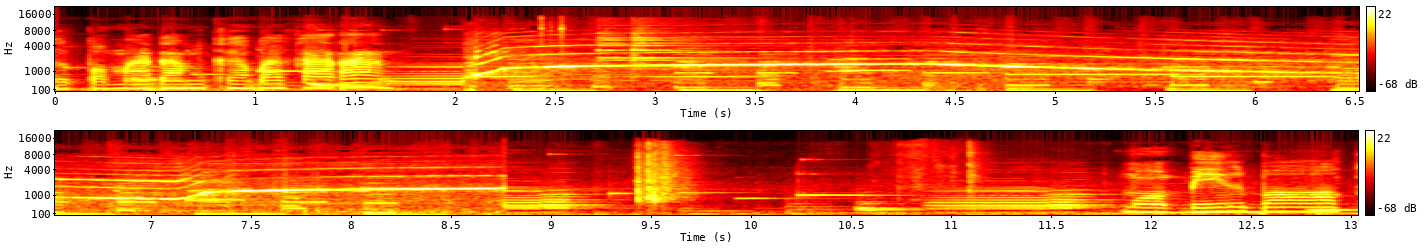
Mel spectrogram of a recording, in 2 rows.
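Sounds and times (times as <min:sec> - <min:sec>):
background music with low beat: 0:01.1 - 0:11.9
fire engine siren wailing: 0:02.0 - 0:08.8.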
